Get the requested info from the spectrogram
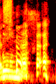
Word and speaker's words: Bournemouth: Bournemouth. – Yes. – Bournemouth.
